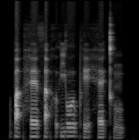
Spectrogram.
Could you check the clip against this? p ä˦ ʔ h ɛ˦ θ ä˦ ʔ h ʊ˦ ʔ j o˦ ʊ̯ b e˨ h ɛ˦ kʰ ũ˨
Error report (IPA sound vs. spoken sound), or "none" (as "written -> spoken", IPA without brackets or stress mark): b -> pʰ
